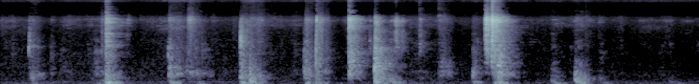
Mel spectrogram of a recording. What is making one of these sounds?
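A man's hands knock and click against a metal fitting close by.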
